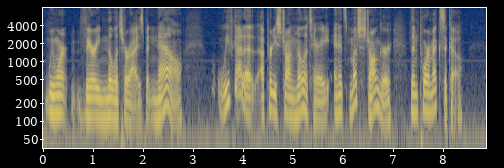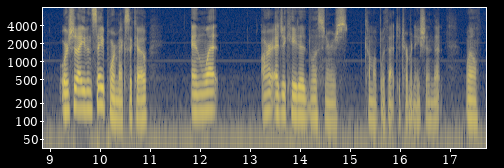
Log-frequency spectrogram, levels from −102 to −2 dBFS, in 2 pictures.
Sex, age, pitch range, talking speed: male, 30-49, 105-130 Hz, 130 wpm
